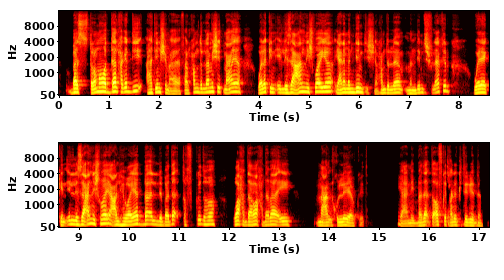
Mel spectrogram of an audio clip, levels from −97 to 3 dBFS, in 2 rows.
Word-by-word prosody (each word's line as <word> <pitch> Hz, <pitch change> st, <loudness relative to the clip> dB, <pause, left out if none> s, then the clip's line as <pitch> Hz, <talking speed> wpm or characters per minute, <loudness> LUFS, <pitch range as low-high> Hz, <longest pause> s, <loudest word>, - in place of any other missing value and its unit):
بس 160 Hz, 0 st, +3 dB
طالما 155 Hz, +6 st, +4 dB
هو 190 Hz, -, +9 dB
ادّاها 180 Hz, +3 st, +6 dB
الحاجات 185 Hz, -1 st, +1 dB
دي 205 Hz, +5 st, -1 dB
هتمشي 150 Hz, +3 st, +1 dB
معاه، 105 Hz, -3 st, -4 dB
فالحمد 125 Hz, +9 st, -4 dB
لله 165 Hz, +2 st, +1 dB
مشيت 180 Hz, -1 st, +1 dB
معايا 175 Hz, +6 st, +2 dB, 0.3 s
ولكن 170 Hz, +5 st, +2 dB
اللي 145 Hz, -1 st, 0 dB
زعّلني 175 Hz, +5 st, +2 dB
شوية، 185 Hz, +2 st, +3 dB
يعني 140 Hz, +2 st, +2 dB
ما 155 Hz, 0 st, +2 dB
ندمتش، 160 Hz, +1 st, +1 dB
يعني -, -, -10 dB
الحمد 135 Hz, +1 st, -2 dB
لله 145 Hz, +1 st, 0 dB
ما 120 Hz, +1 st, -4 dB
ندمتش 145 Hz, +5 st, -2 dB
في -, -, -9 dB
الآخر، 180 Hz, +8 st, -3 dB, 0.5 s
ولكن 145 Hz, -1 st, +2 dB
اللي 160 Hz, +2 st, -1 dB
زعّلني 170 Hz, +5 st, +2 dB
شوية 190 Hz, +3 st, +2 dB
على 145 Hz, -, +2 dB
الهوايات 140 Hz, +5 st, +2 dB
بقى 170 Hz, +2 st, 0 dB
اللي 145 Hz, -4 st, -3 dB
بدأت 135 Hz, +4 st, -3 dB
أفقدها 160 Hz, +4 st, -5 dB, 0.4 s
واحدة، 145 Hz, -3 st, 0 dB
واحدة 135 Hz, -4 st, -3 dB
بقى 150 Hz, 0 st, +1 dB
إيه 145 Hz, +2 st, -4 dB, 0.5 s
مع 125 Hz, -2 st, -2 dB
الكلية 125 Hz, 0 st, -2 dB
وكده، 105 Hz, -, -13 dB, 0.7 s
يعني 100 Hz, +2 st, -7 dB
بدأت 115 Hz, +7 st, -4 dB
أفقد 140 Hz, -1 st, -3 dB
حاجات 125 Hz, +2 st, -4 dB
كتير 130 Hz, -1 st, -5 dB
جدًا. 110 Hz, -3 st, -5 dB
150 Hz, 170 wpm, -23 LUFS, 135-170 Hz, 0.7 s, هو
